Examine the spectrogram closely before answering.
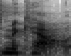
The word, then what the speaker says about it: Michal: It's Michal. It rhymes with Michelle. Michelle, Michal, Michelle, Michal. It's Michal.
